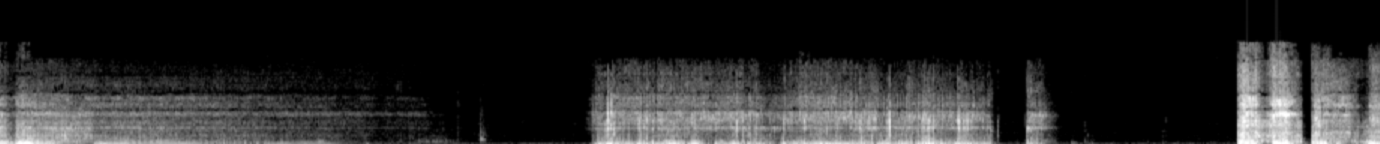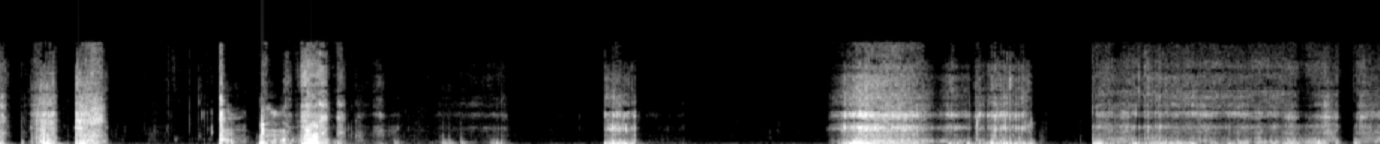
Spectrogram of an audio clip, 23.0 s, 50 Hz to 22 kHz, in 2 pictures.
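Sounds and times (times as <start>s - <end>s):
person snoring: 0.0s - 3.6s, 4.9s - 8.8s, 16.5s - 17.0s, 18.4s - 23.0s
snorts and sputtering throat noises: 4.9s - 8.8s, 10.3s - 15.8s, 16.5s - 17.0s, 18.4s - 23.0s.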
